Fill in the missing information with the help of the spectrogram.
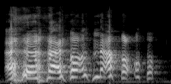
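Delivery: words stretched through laughter; laughing too hard to finish. Real, not acted. To a friend about her sister, laughing helplessly.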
